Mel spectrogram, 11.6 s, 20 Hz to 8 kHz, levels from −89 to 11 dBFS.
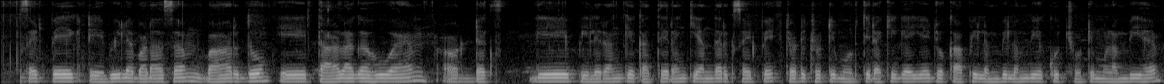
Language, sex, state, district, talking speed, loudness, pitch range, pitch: Hindi, male, Chhattisgarh, Jashpur, 205 wpm, -33 LUFS, 115-125 Hz, 120 Hz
